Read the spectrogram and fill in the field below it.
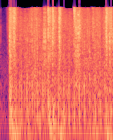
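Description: A loud, close burst of rapid automatic weapon fire in Apex Legends, a battle royale shooter, with shots rattling steadily from start to finish without pause.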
